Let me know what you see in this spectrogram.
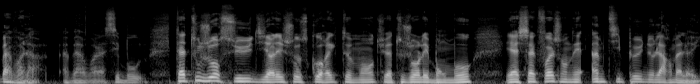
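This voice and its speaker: A man's fairly low voice at a very fast pace, with lively intonation, in a very clean recording over a silent background. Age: 40s. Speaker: radio host. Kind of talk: casual radio chat. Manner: halting.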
